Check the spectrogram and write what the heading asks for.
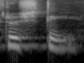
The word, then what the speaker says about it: Srishti: So in Marathi, the word Ri is pronounced as Ru. So that is why the pronunciation goes Srishti.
